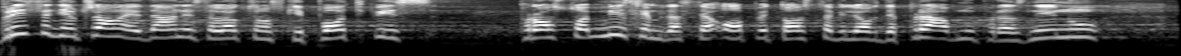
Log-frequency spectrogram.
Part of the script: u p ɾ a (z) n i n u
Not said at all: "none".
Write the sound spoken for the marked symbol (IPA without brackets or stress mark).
z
